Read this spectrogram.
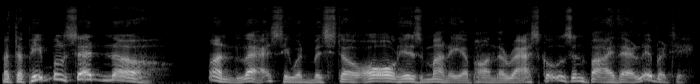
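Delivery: usual speaking voice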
